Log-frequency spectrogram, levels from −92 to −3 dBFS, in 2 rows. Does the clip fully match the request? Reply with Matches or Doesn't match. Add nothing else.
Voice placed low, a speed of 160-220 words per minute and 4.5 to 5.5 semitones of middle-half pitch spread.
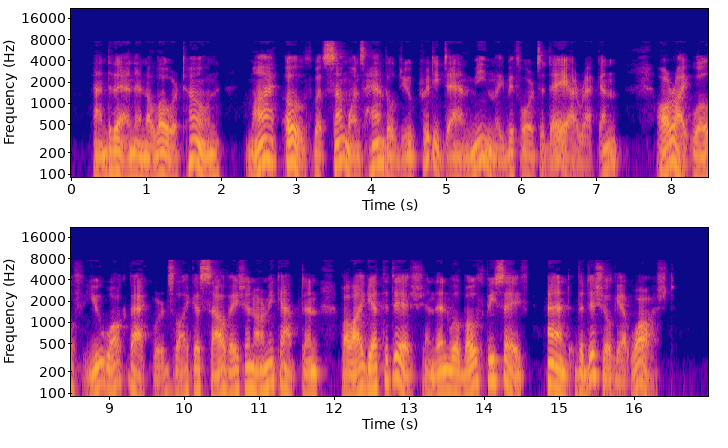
Matches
